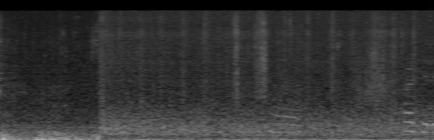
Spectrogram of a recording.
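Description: Footsteps in snow: a series of short crunching steps from about a second in. Before that, a low wind rumble on the microphone.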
